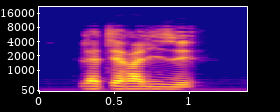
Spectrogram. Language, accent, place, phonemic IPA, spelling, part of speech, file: French, France, Lyon, /la.te.ʁa.li.ze/, latéraliser, verb, LL-Q150 (fra)-latéraliser.wav
- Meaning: to lateralize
